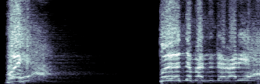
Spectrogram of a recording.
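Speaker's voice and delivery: high, loud outraged shriek; angry woman. Retold or imitated. Woman yelling at the pastor over his prophecy, shrieking. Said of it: "이렇게 했더니".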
